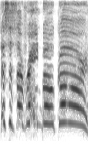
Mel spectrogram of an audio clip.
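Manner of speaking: very loud, shrill, high shouting yell. Game master acting out a player character's announcement, loud shout. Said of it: "be a little louder, laddie".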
